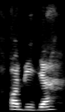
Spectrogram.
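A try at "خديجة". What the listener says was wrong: Nah, ya Khadijah. Khadijah dinya yang panjang ya. Ya Khadijah. Bukannya kho yang panjang, jangan. Khadijah.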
